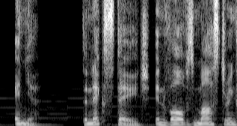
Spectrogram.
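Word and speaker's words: ñ: And in the midst of this exploration, don't forget the unique N, pronounced Enye.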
